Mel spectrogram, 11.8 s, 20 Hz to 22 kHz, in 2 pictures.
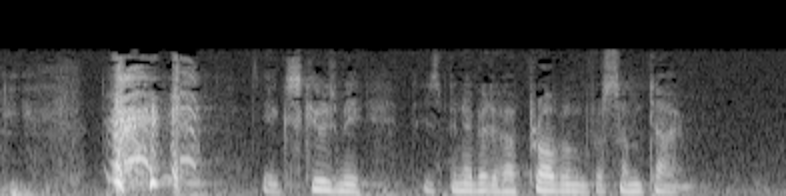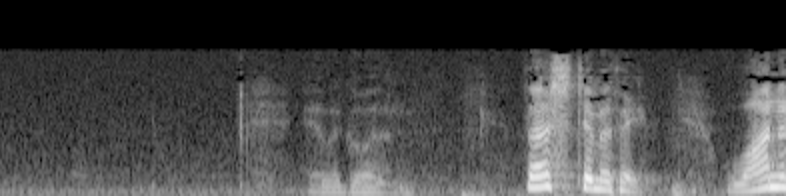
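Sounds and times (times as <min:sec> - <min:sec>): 
harsh throaty cough: 0:00.8 - 0:01.6
speech: 0:01.0 - 0:01.3, 0:02.0 - 0:05.3, 0:08.2 - 0:09.0, 0:09.8 - 0:11.7.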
